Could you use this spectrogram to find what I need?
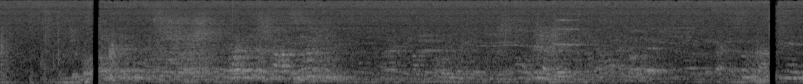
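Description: Footsteps tap on a hard floor in an echoing hall.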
